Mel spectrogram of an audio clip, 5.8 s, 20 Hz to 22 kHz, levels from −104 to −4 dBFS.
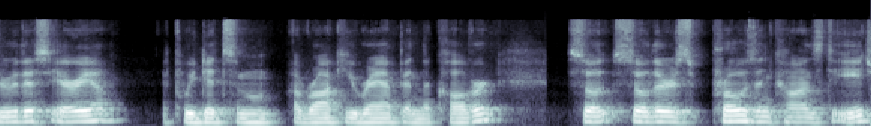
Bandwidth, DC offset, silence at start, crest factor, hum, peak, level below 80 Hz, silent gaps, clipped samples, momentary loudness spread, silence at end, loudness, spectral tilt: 12.5 kHz; under 0.1%; 0 s; 14 dB; none; 0 dBFS; -56 dBFS; none; under 0.1%; 8 LU; 0 s; -15 LUFS; -7 dB/octave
